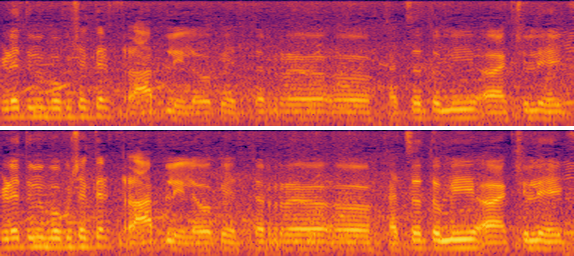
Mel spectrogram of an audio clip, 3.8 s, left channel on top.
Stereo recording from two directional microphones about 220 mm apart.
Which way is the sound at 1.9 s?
10° left (ahead or behind).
